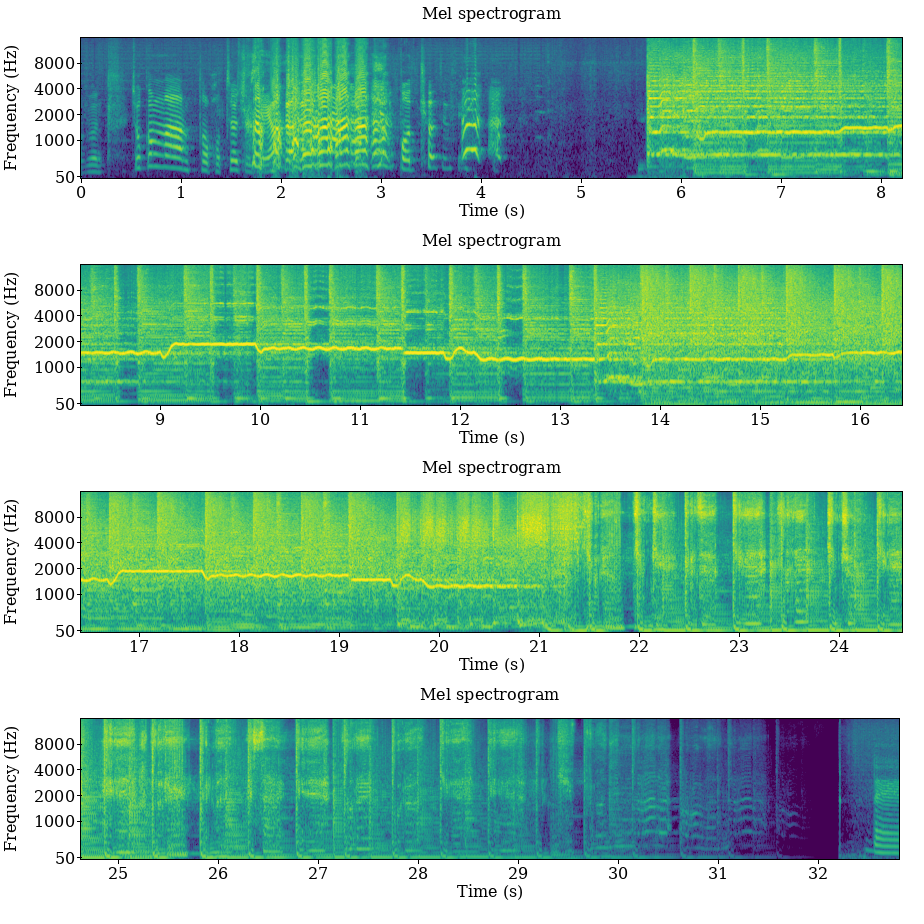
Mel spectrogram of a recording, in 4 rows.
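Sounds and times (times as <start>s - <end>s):
speech: 0.0s - 4.2s
laughter: 1.6s - 3.2s
K-pop song played on air: 5.6s - 31.8s.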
